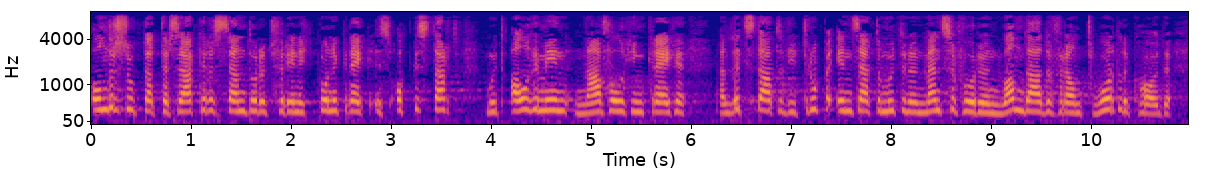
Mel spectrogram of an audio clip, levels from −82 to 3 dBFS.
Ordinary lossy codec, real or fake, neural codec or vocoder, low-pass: none; real; none; 7.2 kHz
